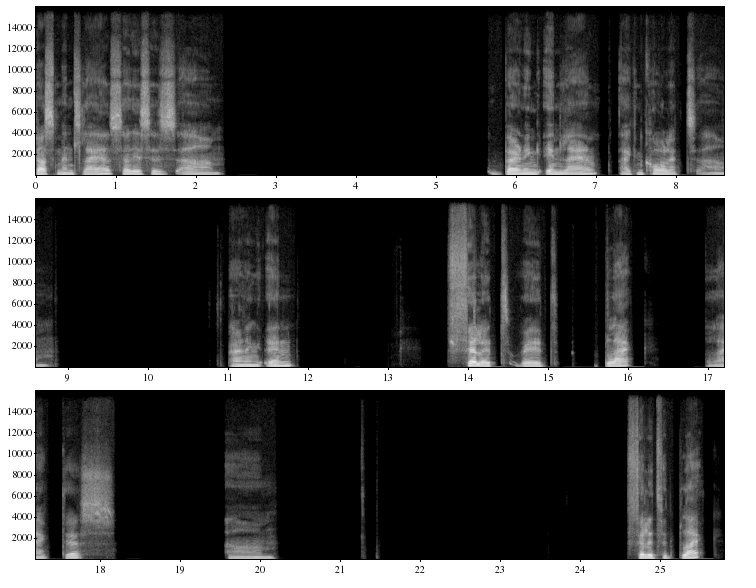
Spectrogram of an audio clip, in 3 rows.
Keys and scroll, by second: 9.1-11.6 typing, 11.8 Return, 14.4 x, 15.7 super+BackSpace, 20.3 x, 23.5 super+BackSpace.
